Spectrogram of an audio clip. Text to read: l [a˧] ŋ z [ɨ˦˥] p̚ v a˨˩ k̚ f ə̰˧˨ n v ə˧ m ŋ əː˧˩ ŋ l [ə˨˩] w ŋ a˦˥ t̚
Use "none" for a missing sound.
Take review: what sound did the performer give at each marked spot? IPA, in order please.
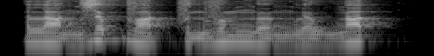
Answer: a˧˩, ə˦˥, ə˨˩

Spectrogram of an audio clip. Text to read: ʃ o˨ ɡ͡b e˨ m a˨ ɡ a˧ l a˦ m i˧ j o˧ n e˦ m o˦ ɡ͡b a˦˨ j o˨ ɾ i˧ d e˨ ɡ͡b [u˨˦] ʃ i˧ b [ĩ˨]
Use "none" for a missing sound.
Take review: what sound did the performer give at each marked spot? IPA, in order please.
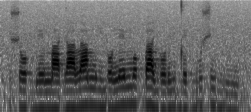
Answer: u˨˦, i˨

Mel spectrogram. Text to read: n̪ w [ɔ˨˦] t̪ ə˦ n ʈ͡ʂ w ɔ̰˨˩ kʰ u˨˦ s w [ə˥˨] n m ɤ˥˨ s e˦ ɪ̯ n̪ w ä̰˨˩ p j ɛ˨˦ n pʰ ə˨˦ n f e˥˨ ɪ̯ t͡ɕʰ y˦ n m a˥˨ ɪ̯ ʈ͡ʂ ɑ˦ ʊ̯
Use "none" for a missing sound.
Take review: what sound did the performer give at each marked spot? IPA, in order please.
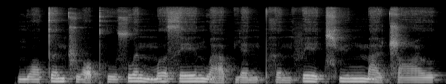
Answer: ɔ˨˦, ə˥˨

